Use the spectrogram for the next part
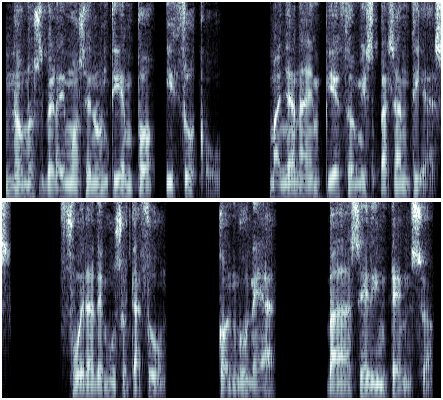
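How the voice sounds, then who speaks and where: A man reading the lines of a cheerful, determined teenage hero girl in an even, unchanged voice. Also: on the low side, normal speed, no room sound. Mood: earnest. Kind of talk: scripted fanfic reading.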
